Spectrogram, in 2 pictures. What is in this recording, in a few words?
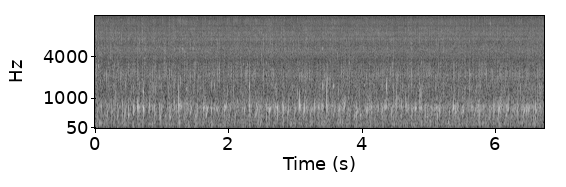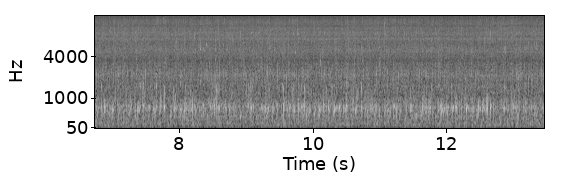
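Water Bubble Water Boil; water sounds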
